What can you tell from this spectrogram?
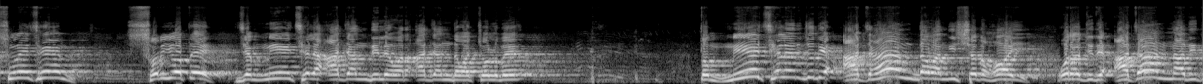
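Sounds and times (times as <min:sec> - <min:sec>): man preaching into a microphone: 0:00.0 - 0:05.6, 0:07.0 - 0:12.0.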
